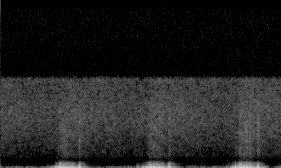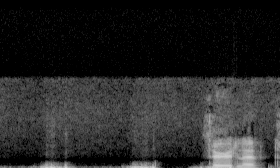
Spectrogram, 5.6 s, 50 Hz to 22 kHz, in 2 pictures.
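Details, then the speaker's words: 63-year-old man with severe aortic valve stenosis (catheter systolic gradient over 100 mm Hg); loud, harsh crescendo-decrescendo systolic murmur, about 67/min, well heard over the precordium from the aortic area to the apex. "the aoic merma is well heard over the precordium from the aoic area to the Apex"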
